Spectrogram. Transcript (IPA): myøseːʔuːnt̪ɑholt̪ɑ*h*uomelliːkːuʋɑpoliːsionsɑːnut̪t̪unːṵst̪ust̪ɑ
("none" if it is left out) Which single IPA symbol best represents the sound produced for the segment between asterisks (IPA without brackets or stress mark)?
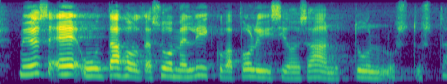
s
